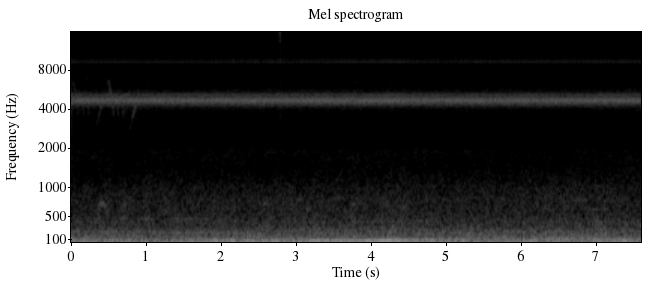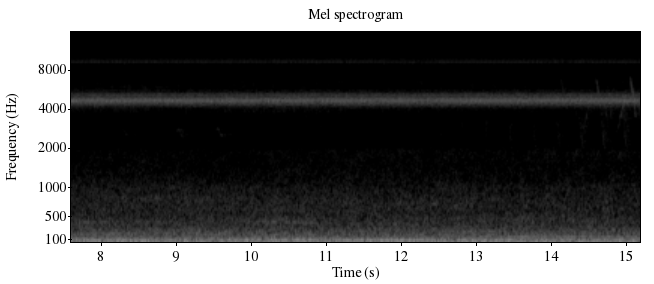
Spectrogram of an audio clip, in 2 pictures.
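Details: Long stretch of morning cicada song, one sustained high-pitched buzzing tone with a faint higher overtone, deep rumbling background swelling and easing, and scattered faint bird chirps toward the end.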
